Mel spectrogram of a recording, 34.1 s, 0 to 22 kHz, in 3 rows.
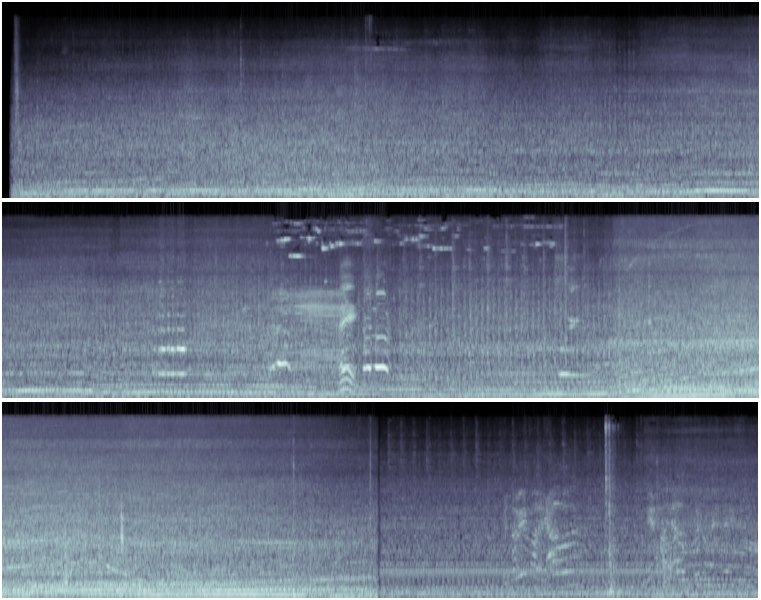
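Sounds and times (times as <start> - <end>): garbage truck diesel engine: 0.2 - 34.0
brief high squeals: 15.4 - 18.0.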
